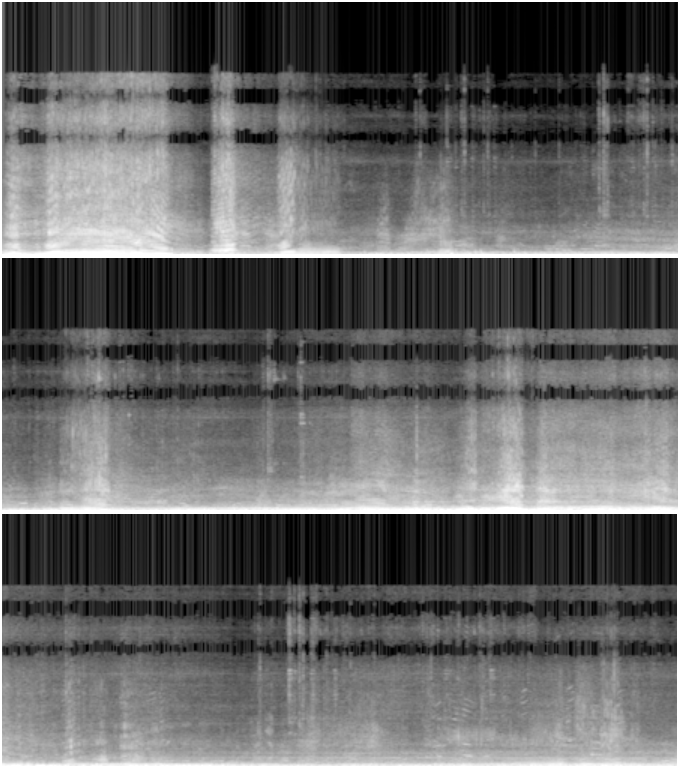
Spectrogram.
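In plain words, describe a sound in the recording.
Motocross bike engines rev and whine loudly in the open air.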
